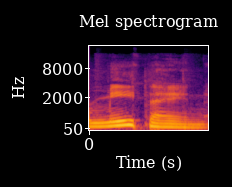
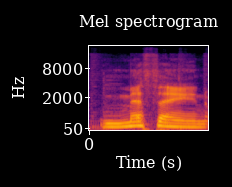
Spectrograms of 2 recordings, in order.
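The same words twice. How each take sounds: First: It is said with an Australian accent. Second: It is said with a non-Australian accent.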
